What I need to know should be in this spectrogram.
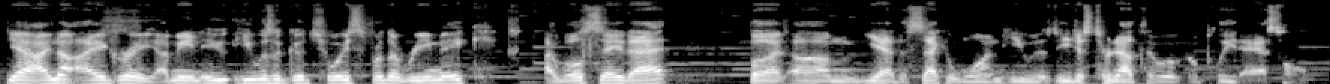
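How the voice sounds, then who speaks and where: A man's voice: medium pitch, steady tone, brisk, faint music behind. Laid-back man chatting on a video call. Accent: Philadelphia. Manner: laid-back, agreeable, lots of fillers. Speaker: podcast co-host. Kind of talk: casual chat.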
